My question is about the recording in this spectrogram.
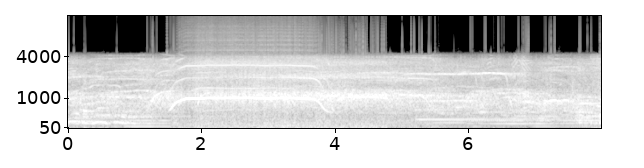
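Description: Live piano playing with a crowd, and an audience member close to the microphone lets out one long, high-pitched scream about a second and a half in that holds for about two seconds, louder than the music.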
